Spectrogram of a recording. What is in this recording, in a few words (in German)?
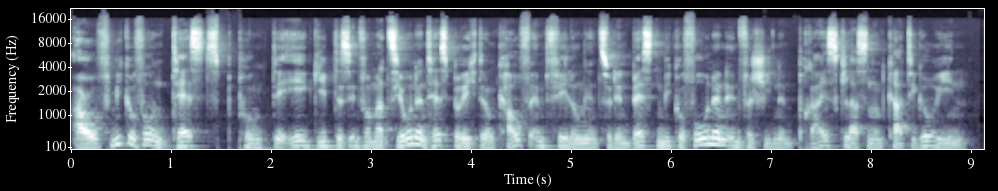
USB Mikrofon Test Pegel75 Abstand normal; Samson Meteor Mic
